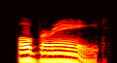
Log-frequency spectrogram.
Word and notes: overrate: American English

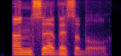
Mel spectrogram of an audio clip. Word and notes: unserviceable: British English

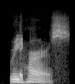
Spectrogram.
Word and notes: rehearse: American English

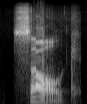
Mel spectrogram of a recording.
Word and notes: sulk: American English

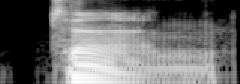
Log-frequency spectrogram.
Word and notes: turn: British English

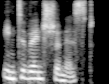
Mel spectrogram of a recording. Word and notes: interventionist: Indian

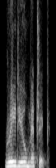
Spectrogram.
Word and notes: radiometric: Indian

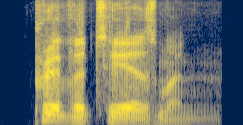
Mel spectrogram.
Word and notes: privateersman: British English

